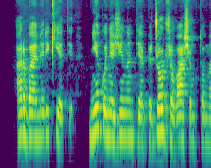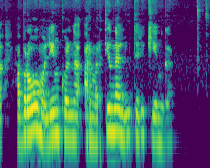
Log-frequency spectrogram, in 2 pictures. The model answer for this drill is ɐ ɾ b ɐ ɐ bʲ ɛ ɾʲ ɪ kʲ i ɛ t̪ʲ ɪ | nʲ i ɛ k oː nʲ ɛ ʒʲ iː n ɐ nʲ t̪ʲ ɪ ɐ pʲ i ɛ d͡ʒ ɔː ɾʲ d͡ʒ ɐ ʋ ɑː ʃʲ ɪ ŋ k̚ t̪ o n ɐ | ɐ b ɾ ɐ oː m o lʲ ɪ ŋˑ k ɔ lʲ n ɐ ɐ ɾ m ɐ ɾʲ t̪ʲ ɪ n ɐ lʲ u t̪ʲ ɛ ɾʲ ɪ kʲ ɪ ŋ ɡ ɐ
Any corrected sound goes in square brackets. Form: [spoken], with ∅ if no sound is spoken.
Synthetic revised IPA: ɐ ɾ b ɐ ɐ [mʲ] ɛ ɾʲ ɪ kʲ i ɛ t̪ʲ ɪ | nʲ i ɛ k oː nʲ ɛ ʒʲ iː n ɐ nʲ t̪ʲ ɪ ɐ pʲ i ɛ d͡ʒ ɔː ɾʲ d͡ʒ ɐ ʋ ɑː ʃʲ ɪ ŋ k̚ t̪ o n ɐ | ɐ b ɾ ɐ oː m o lʲ ɪ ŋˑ k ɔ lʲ n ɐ ɐ ɾ m ɐ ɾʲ t̪ʲ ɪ n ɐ lʲ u t̪ʲ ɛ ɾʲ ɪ kʲ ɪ ŋ ɡ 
